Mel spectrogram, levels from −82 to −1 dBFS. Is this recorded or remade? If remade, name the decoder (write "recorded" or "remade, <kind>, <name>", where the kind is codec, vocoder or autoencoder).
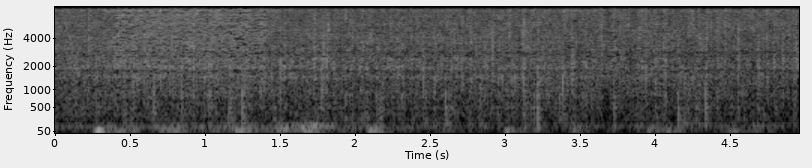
recorded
